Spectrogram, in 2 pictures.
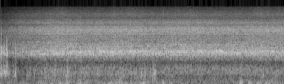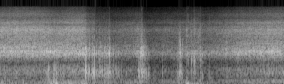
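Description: Steady rush of wind and churning wake water on a small powerboat running at speed. The rush drops away briefly about five and a half seconds in, with a few knocks, then builds again.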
